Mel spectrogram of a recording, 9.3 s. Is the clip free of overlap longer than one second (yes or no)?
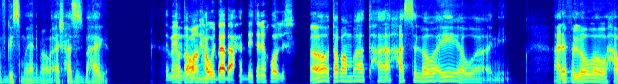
yes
